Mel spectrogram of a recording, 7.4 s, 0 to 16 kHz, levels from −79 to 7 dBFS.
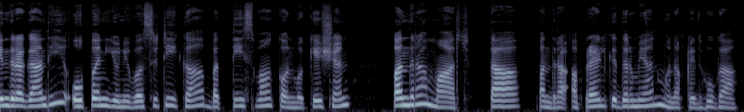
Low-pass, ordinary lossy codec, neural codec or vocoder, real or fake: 14.4 kHz; Opus, 64 kbps; vocoder, 44.1 kHz, 128 mel bands every 512 samples, BigVGAN v2; fake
